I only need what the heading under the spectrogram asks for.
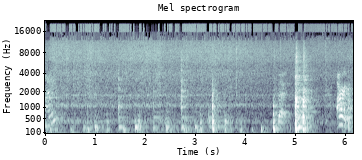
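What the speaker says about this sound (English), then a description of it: "So I'm gonna stir this one more time." Refried beans cooking in a pressure cooker pot, stirred with a utensil: a soft sizzle runs under repeated scraping strokes, and the clatter grows louder and busier toward the end; close by, with no voices.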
